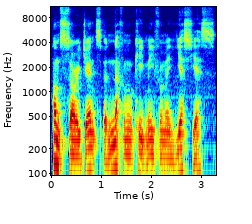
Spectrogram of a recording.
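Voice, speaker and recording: A man putting on a smug, gloating warrior type with a put-on New Zealand accent and a deep voice, talking big and theatrical. The tone is boastful rather than menacing, and it is read aloud in a comic storybook style. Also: normal speed, mellow, natural voice. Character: smug male warrior with a huge weapon.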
